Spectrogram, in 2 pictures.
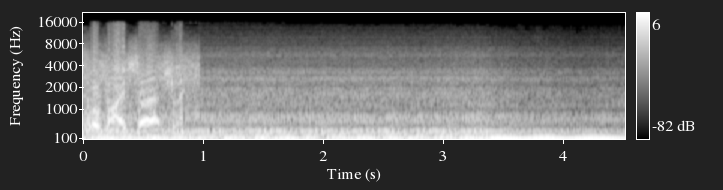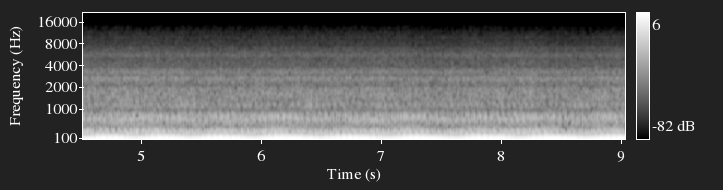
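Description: A single-engine piston light aircraft drones steadily in cruise, heard through a headset intercom.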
